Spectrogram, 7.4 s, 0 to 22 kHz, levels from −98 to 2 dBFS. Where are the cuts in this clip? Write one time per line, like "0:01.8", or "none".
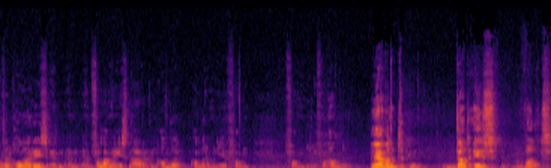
none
